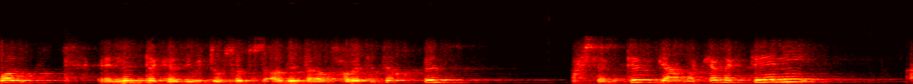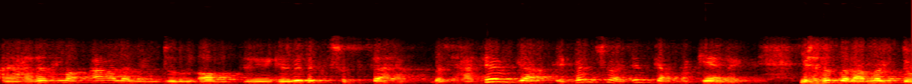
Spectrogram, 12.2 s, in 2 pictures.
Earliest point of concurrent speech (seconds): none

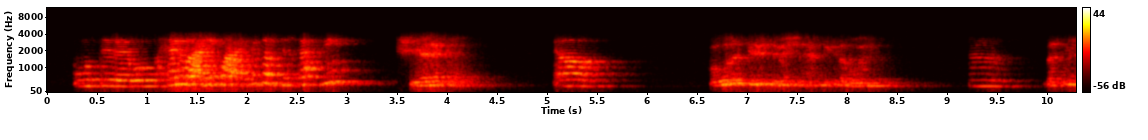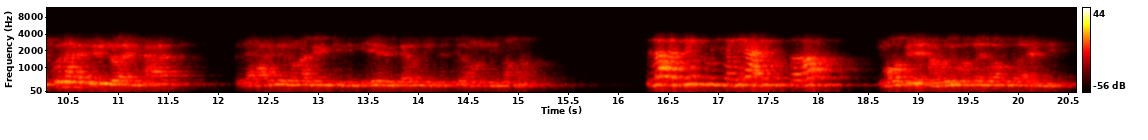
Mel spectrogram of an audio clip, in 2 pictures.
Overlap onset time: none

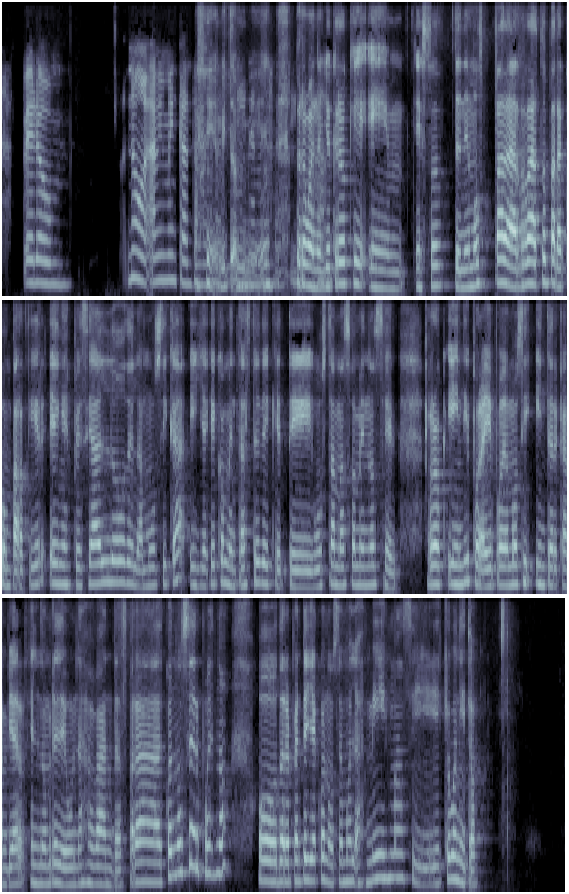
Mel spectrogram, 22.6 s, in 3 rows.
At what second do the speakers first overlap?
2.7 s

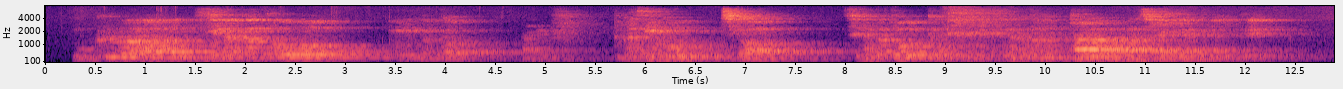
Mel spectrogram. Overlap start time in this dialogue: 10.2 s

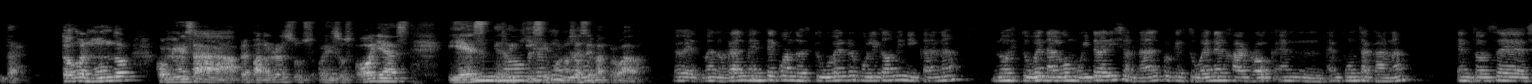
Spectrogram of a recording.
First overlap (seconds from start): 4.7 s

